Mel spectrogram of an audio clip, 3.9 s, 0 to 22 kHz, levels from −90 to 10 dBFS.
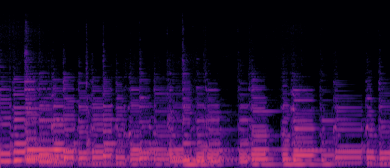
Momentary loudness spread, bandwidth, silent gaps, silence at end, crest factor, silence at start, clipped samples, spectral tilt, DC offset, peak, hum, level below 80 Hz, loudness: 8 LU; 13.5 kHz; none; 0 s; 14 dB; 0 s; under 0.1%; -8.5 dB/octave; under 0.1%; -20 dBFS; none; -70 dBFS; -36 LUFS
